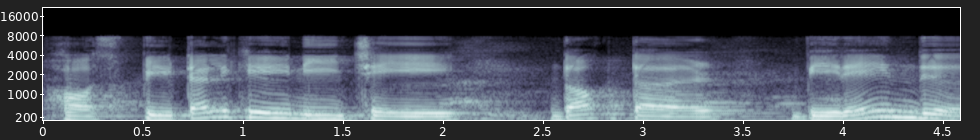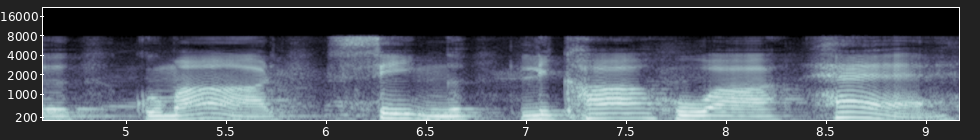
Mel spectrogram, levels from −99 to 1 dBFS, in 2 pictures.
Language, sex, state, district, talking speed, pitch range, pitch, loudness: Hindi, male, Bihar, Patna, 45 wpm, 120-155 Hz, 125 Hz, -15 LUFS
